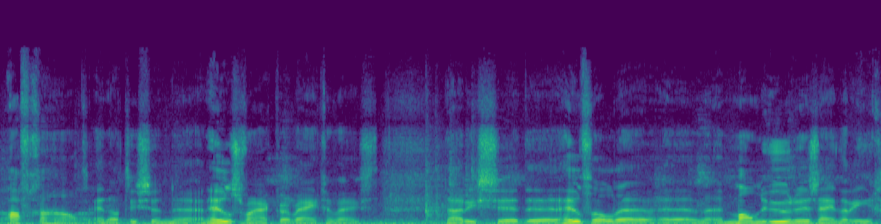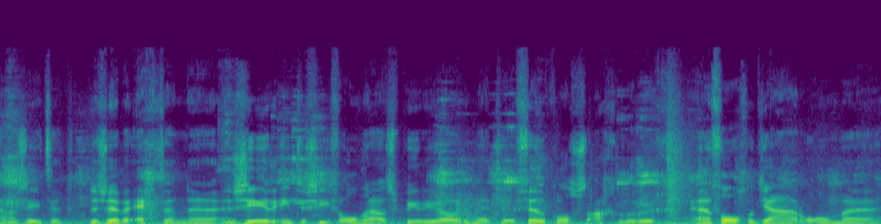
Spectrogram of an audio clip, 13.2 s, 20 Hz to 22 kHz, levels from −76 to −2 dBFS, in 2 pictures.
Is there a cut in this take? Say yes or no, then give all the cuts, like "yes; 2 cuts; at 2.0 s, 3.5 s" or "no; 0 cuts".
no; 0 cuts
